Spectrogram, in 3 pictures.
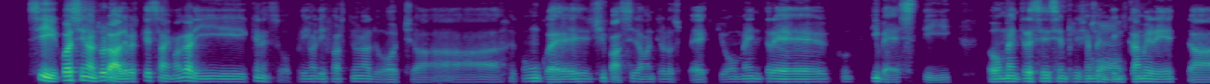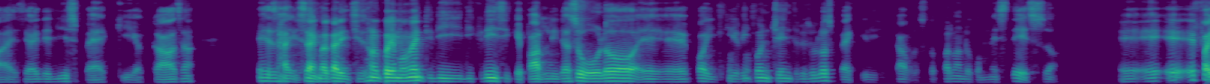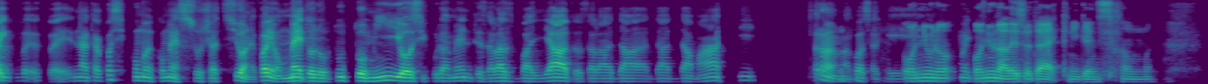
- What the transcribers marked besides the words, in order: laughing while speaking: "sai sai magari ci sono quei momenti"; chuckle; chuckle; laughing while speaking: "insomma"
- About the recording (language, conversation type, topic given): Italian, podcast, Come gestisci la voce critica dentro di te?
